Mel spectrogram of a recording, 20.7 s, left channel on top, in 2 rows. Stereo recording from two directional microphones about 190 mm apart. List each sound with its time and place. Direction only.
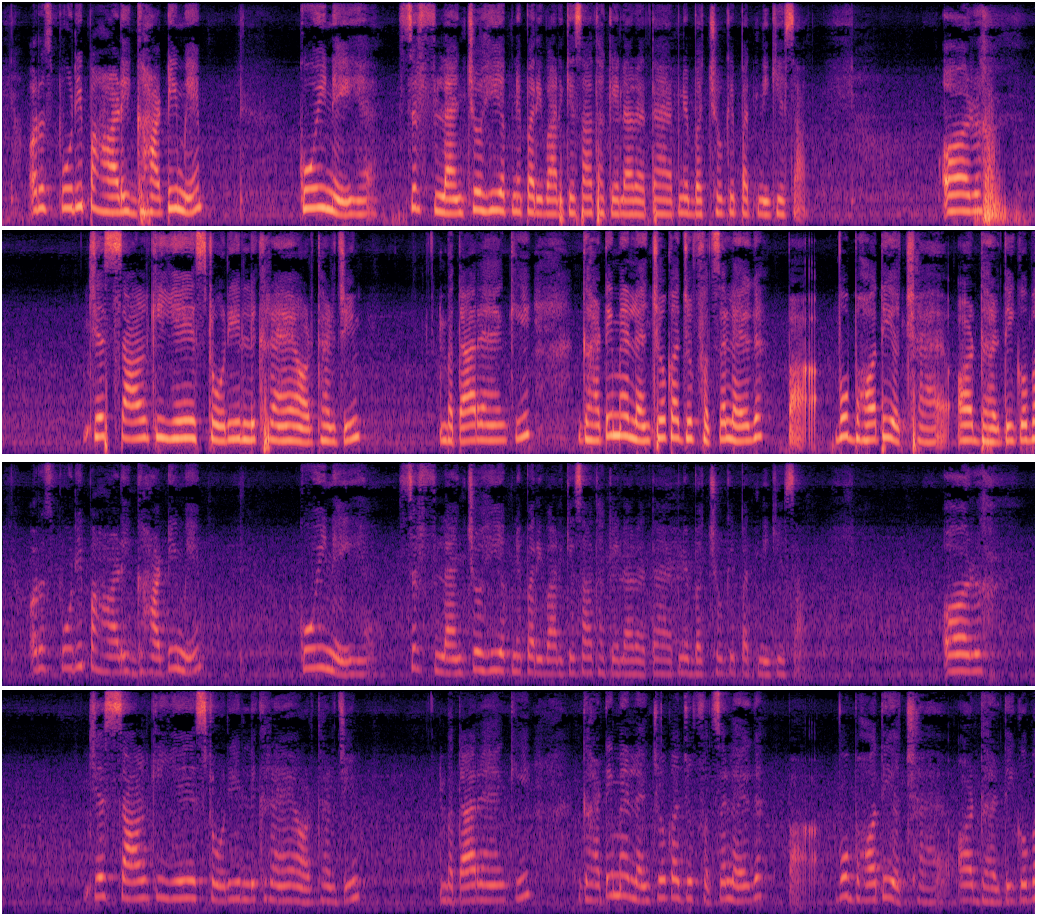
0.3 s a woman's voice: 35° left (ahead or behind)
9.4 s a woman's voice: 40° left (ahead or behind)
11.2 s a woman's voice: 35° left (ahead or behind)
